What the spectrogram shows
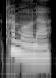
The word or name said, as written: kimono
